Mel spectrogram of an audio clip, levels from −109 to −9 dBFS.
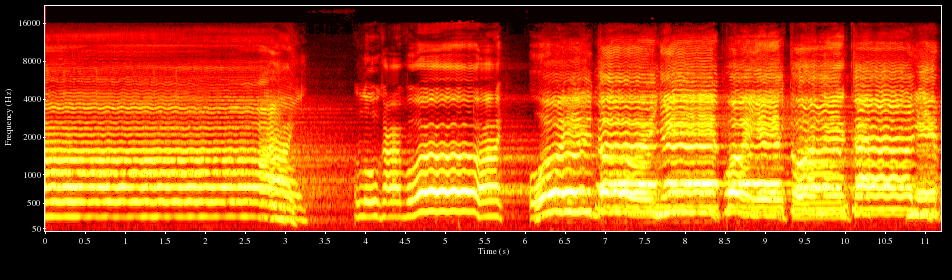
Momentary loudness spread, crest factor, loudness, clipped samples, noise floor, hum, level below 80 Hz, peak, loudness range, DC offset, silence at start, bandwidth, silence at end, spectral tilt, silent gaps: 10 LU; 14 dB; -14 LUFS; under 0.1%; -46 dBFS; none; -74 dBFS; -2 dBFS; 8 LU; under 0.1%; 0 s; 13.5 kHz; 0 s; -2 dB/octave; none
